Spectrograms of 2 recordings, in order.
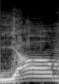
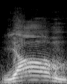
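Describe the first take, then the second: First: The syllable is said as 'yaam' with long vowel. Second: The syllable is said as 'yaam' with long vowel.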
